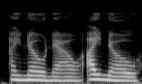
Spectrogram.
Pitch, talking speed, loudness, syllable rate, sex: 195 Hz, 210 wpm, -16 LUFS, 4.2 syllables/s, female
